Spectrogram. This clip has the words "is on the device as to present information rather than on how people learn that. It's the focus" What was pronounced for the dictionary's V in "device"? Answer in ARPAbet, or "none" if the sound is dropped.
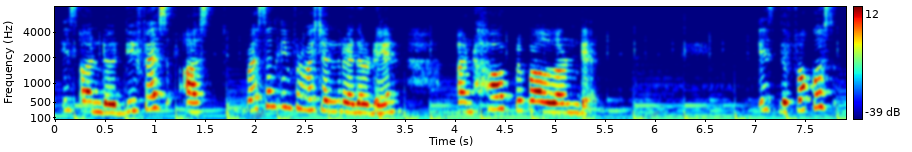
F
